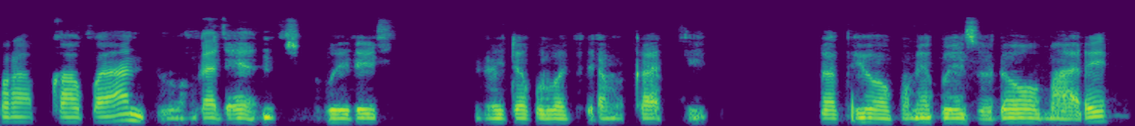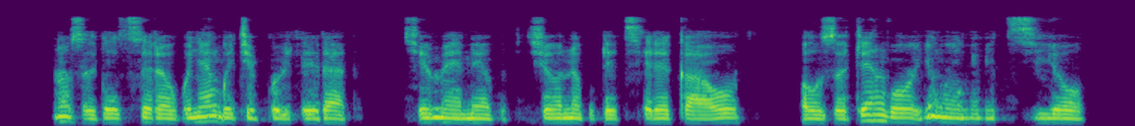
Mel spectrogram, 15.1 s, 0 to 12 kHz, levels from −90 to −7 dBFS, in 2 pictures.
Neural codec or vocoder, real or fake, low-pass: codec, 16 kHz, 8 kbps, FreqCodec, larger model; fake; 7.2 kHz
